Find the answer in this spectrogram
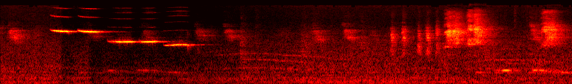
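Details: Snowy-browed flycatcher singing in the morning, a recording used as a lure: a short run of thin, high whistled notes stepping down in pitch, then rustling background noise with faint high chirps.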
